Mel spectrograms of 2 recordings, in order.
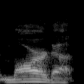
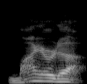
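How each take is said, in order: First: The vowel in the first word is flat, like 'marred'. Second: The vowel in the first word glides, like 'mired'.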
